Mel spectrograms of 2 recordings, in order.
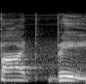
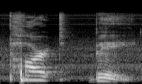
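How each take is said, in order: First: The first sound is between a P and a B. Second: The first sound is a clear P. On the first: The speaker calls it wrong. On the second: The speaker calls it right.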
